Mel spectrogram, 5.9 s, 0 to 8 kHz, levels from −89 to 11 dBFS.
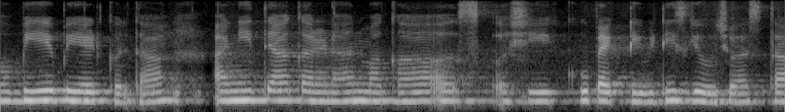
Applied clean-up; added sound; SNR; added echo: neural mask model Resemble Enhance denoiser.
